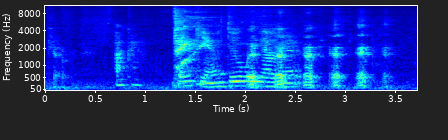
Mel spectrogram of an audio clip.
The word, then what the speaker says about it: Kaepernick: And it's Kaepernick. Kaepernick. Okay, I just want to make sure you know how to pronounce it.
